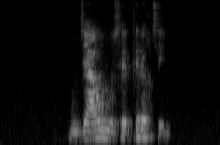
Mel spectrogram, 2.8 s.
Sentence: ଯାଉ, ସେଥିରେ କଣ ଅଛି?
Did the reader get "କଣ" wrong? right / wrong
wrong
